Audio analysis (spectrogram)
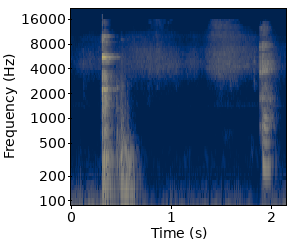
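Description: Glasses clink together in a toast at a family meal at home, a sharp knock with a brief bright ring, followed by a second clatter a moment later, with faint murmuring in between.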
